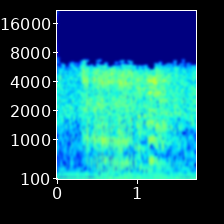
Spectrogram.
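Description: A single raspy snore rattles for under a second, then fades, over a steady low electrical hum.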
